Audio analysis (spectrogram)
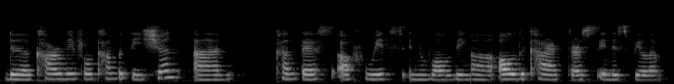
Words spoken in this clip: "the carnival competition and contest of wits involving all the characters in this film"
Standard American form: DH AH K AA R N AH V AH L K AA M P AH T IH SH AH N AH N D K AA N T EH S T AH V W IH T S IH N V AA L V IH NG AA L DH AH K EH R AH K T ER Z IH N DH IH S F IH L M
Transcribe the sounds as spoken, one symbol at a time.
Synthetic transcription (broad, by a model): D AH K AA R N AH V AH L K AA M P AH T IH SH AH N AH N K AA N T EH S T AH F W IH T S IH N V AA L V IH NG AA L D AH K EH R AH K T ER S IH N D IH S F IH L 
